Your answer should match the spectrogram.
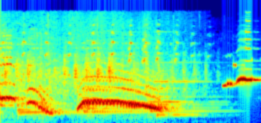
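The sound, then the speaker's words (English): A rufous treepie, a member of the crow family, calls with rich, fluting notes that swoop and arch downward, then ends on a brief higher, sharper note. No voices or other sounds. “You know, the rufous tree-pea is part of the crow family and lives in South and Southeast Asia.”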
